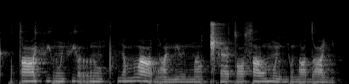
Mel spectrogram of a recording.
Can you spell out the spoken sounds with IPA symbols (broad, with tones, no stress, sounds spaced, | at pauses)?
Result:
tˤ e˧˥ ʊ̯ fʲ u˧˩ ɾ ũ˧˥ fʲ ɒ˧˩˧ r õ˧˩˧ pʰ i˧˥ m ðˤ e˧˩ dˤ õ˧˩ mʲ ũ˧˩ ɪ̯ m ẽ˧˩ lˠ ǁʰ æ˧˩ t o˧˥ sˤ e˧˥ lˠ m ũ˧˩˧ lʲ ʎ o˧˩˧ n ɒ˧˥ dˤ i˧˩ ʎ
